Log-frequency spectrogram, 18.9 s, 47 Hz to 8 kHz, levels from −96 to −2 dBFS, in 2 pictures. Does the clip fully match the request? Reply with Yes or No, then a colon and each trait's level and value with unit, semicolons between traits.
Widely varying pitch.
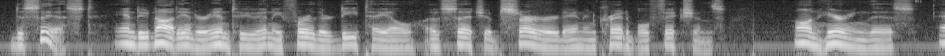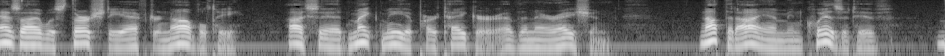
No: average, 4.3 semitones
